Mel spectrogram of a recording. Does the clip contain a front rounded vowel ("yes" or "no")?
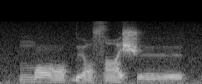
yes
